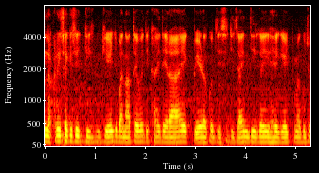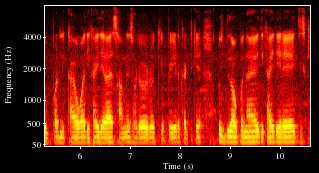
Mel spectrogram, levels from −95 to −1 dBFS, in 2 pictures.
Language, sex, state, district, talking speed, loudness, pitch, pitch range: Hindi, male, Andhra Pradesh, Visakhapatnam, 250 wpm, -25 LUFS, 110 Hz, 110-115 Hz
